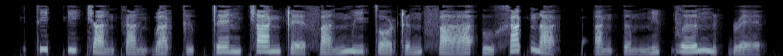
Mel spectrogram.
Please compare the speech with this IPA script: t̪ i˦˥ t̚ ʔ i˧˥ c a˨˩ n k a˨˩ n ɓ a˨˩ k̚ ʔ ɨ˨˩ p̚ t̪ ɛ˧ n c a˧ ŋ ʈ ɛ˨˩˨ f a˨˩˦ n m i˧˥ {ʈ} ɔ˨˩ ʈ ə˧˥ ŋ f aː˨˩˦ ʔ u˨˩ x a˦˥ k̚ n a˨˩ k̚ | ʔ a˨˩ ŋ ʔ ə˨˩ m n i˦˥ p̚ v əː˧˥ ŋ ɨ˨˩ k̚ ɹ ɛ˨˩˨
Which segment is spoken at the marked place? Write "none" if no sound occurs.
t̪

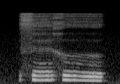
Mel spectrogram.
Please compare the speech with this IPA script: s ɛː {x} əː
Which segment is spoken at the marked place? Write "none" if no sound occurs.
x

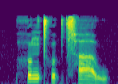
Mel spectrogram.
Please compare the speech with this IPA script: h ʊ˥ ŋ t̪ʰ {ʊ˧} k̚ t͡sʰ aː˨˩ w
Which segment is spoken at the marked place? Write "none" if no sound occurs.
ʊ˧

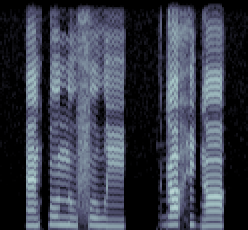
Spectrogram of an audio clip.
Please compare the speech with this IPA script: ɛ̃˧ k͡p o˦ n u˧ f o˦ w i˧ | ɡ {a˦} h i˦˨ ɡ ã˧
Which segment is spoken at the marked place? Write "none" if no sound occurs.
a˦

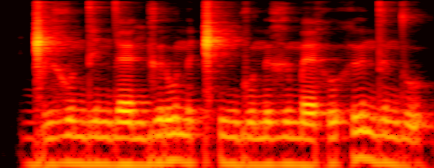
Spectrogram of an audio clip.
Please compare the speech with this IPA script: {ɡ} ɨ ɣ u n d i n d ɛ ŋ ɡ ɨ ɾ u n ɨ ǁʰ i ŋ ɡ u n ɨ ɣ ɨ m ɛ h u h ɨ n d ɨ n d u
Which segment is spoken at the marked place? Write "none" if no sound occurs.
ɡ͡ǁ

